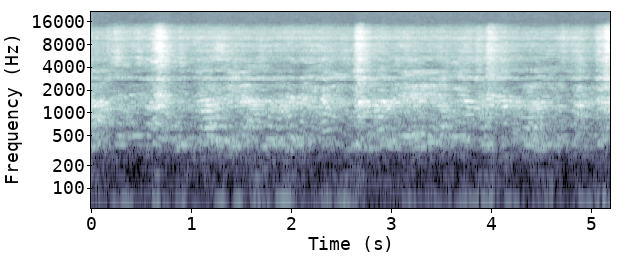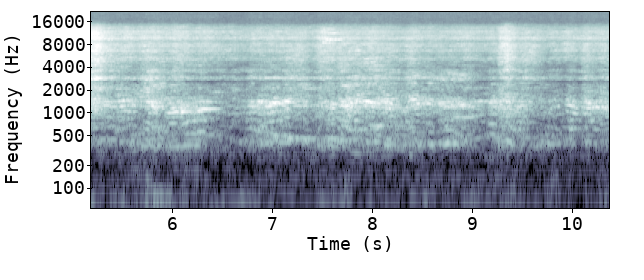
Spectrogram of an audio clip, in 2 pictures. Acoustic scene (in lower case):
crowded indoor space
